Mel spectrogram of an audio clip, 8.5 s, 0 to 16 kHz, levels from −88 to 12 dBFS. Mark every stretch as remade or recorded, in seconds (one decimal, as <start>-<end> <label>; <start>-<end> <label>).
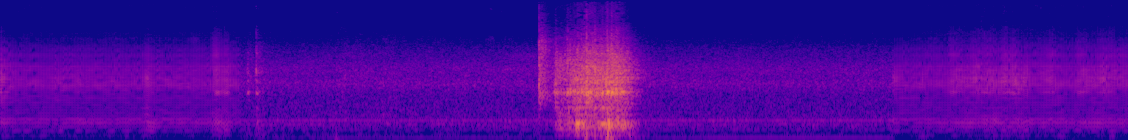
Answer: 0.0-1.8 remade; 1.8-6.7 recorded; 6.7-8.5 remade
